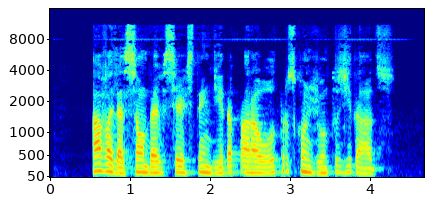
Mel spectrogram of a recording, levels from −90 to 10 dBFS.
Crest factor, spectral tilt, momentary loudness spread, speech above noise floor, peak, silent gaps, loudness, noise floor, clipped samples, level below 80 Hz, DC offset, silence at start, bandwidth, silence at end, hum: 18 dB; -5.5 dB/octave; 9 LU; 22 dB; -2 dBFS; none; -20 LUFS; -42 dBFS; under 0.1%; -54 dBFS; under 0.1%; 0.55 s; 11.5 kHz; 0.45 s; none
